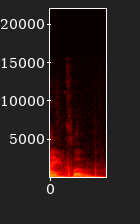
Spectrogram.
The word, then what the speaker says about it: Heidi Klum: Rhymes with boom boom. Yeah. Heidi Klum.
